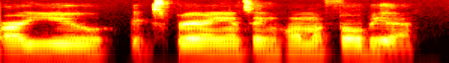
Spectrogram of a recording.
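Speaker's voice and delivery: normal talking voice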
